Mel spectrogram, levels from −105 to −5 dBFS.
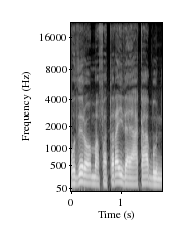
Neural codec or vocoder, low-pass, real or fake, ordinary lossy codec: none; none; real; none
